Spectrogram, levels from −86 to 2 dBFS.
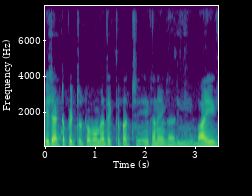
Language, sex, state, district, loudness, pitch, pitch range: Bengali, male, West Bengal, Dakshin Dinajpur, -22 LUFS, 130 Hz, 120-135 Hz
